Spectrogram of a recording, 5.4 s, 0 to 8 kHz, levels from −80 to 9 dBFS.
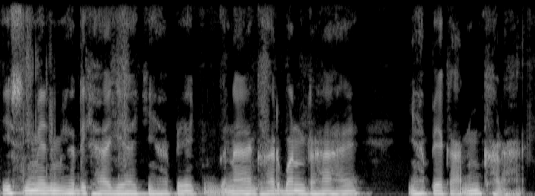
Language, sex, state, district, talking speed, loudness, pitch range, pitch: Hindi, male, Jharkhand, Palamu, 235 wpm, -14 LUFS, 115-125 Hz, 120 Hz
